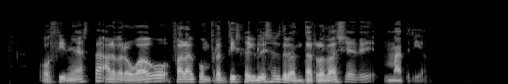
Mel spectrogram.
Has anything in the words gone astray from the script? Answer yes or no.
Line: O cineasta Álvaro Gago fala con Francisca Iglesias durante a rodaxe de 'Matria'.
no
